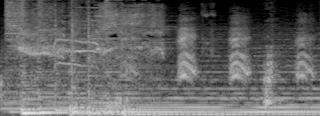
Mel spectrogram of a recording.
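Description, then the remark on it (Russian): A crow caws three or four times in harsh, rasping bursts at a steady pace, fairly loud, over a sustained musical background. “Было установлено, что вороны могли готовить орудия двух типов – своеобразные грабли из грубых листьев пандануса и крючки-лопаки, сделанные из хвоинок.”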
